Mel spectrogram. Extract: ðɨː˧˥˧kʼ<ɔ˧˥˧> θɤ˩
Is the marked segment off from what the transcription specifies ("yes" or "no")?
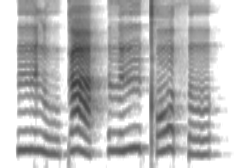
no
